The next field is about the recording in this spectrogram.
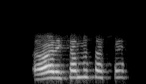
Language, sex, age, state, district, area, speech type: Assamese, female, 45-60, Assam, Kamrup Metropolitan, urban, conversation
